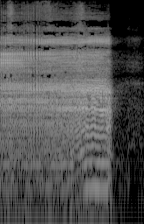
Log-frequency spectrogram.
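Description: A man's voice holding one long, drawn-out wordless sound, which stops about one and a half seconds in.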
